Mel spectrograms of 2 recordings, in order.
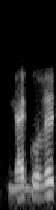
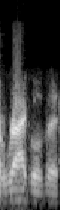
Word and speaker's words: Raglovich: We talked about your number one, Neglovich. Is that the correct pronunciation? Yeah, Raglovich. I doubt it. Yep. Raglovich. Okay, sorry.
